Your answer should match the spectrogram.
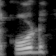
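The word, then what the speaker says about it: could: फॉर एज ही कुड, एल को यहाँ पर साइलेंट रखा गया, कुड, यहाँ देखिए OW को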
